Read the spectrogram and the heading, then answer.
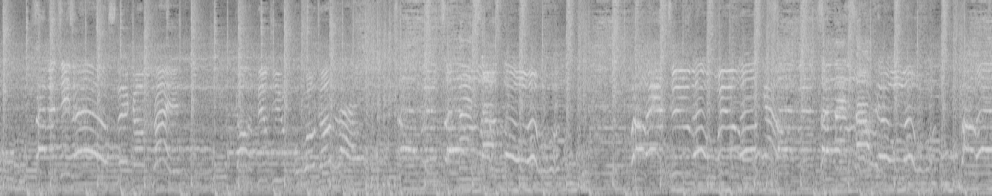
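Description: A heavy metal song plays at full volume, with dense distorted guitars, steady pounding drums and a wailing male lead vocal running continuously throughout.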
